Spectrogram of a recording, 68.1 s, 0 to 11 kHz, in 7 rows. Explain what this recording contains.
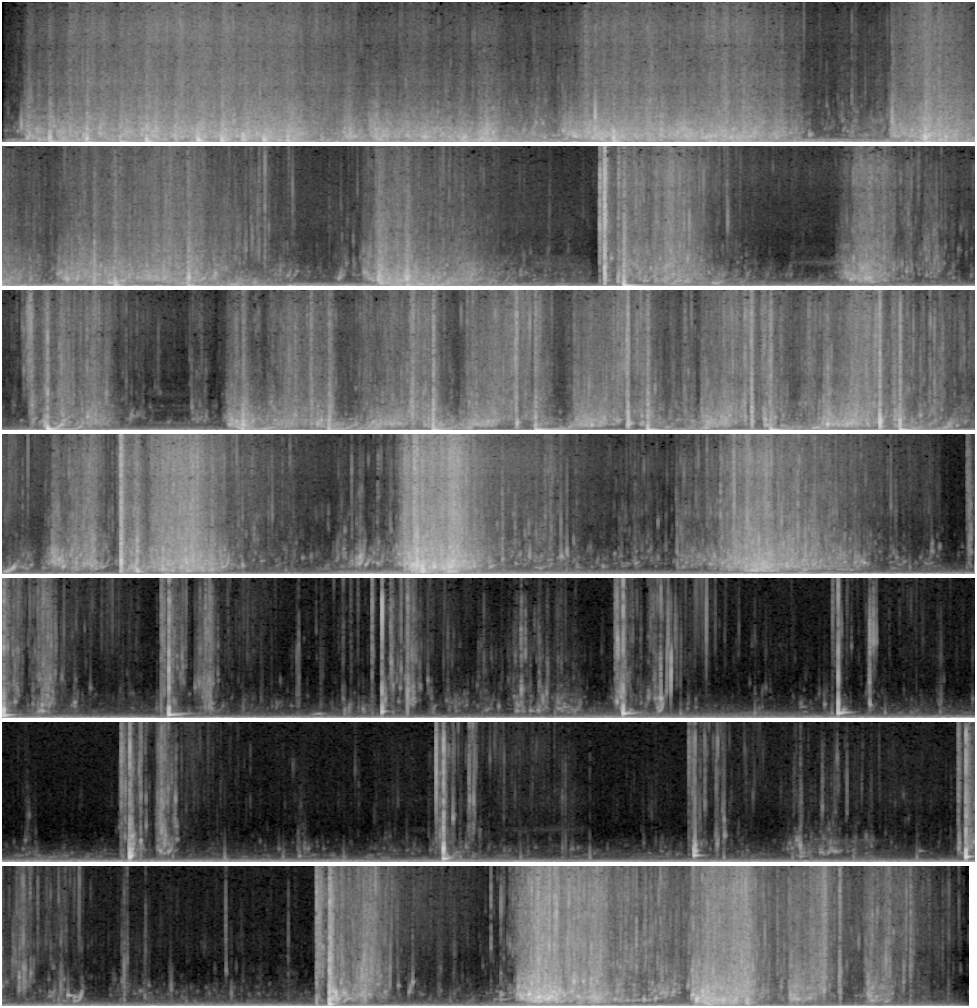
lake swimming
Recording of my wife swimming in the Jezioro Dobczyckie - lake on the south of Poland during the August of 2016.
Some distant human voices, dog barking present in a few places.
mic: Rode NTG 3 in Rode Blimpc
recorder: Roland R26
gurgle, liquid, movement, pool, raw, splash, splashing, swim, swimming, vivid, water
